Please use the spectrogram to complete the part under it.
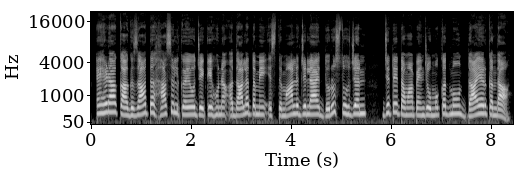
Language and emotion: Sindhi, neutral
